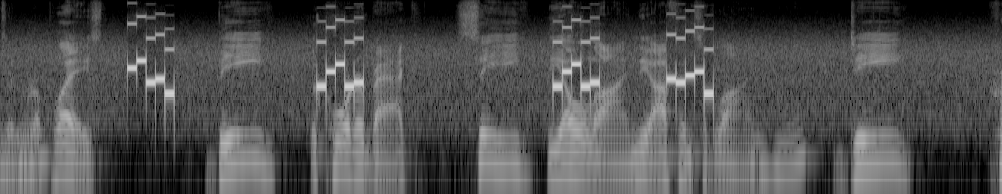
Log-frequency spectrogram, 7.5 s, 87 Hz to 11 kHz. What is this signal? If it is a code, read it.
Five-tone selective call (ZVEI), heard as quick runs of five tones, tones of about 70 ms, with speech in English. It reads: 80451 37934 37934 54671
